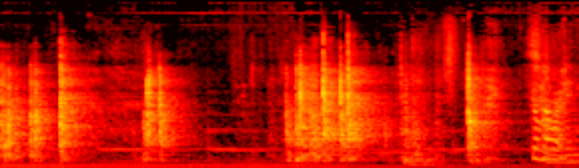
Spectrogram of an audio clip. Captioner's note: locks slamming open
